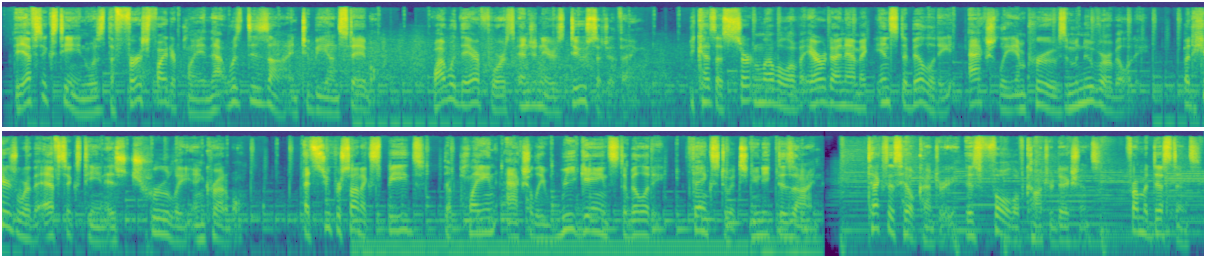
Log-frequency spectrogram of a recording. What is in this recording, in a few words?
Narrations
